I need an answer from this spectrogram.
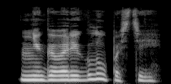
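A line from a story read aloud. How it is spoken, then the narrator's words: Unkind growl. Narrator (Russian): рыкнул Григорий, и в его голосе не ощущалось ни капли добра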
